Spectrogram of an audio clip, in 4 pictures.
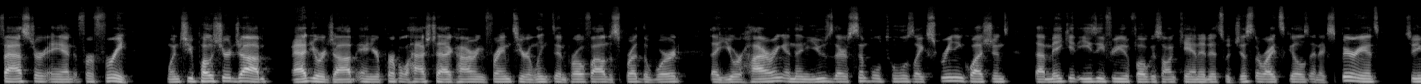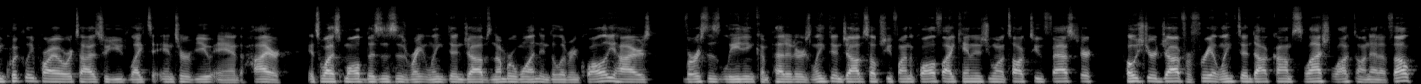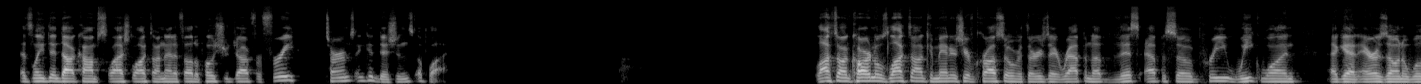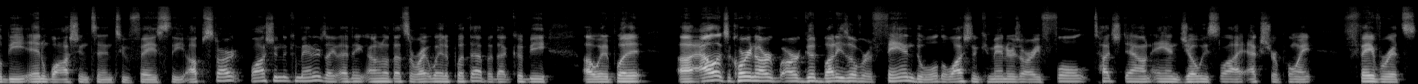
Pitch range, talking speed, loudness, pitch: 120-140 Hz, 210 wpm, -25 LUFS, 130 Hz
